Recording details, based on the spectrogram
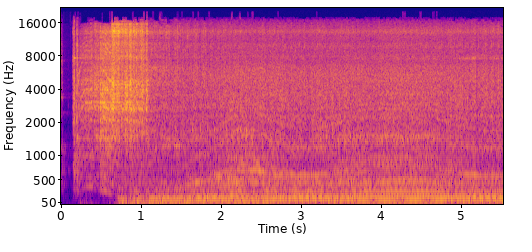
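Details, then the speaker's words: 1990s Japanese turbo AWD rally-bred car, barn find after over a decade stored, first start in a shed: cranks briefly, catches cleanly, settles into steady even idle with smooth low rumble, no knocks or misses; normal idle. "it sounds even better the sounds hitting the the far walls"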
